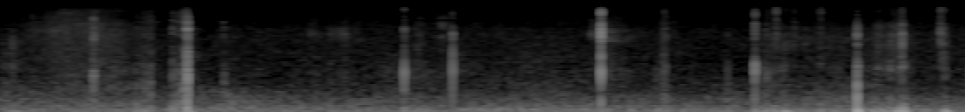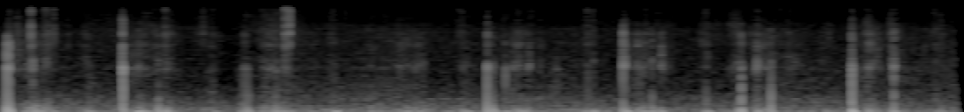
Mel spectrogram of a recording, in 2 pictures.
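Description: Long acrylic nails scratch and scrape the edge of a small, solid, round pink swirl bar soap held in the hands, and small soap shavings fall onto the table. It is quiet, dry, irregular scraping with sharp clicking ticks over a soft low rumble.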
